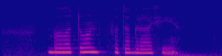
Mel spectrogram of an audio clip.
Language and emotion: Russian, sad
